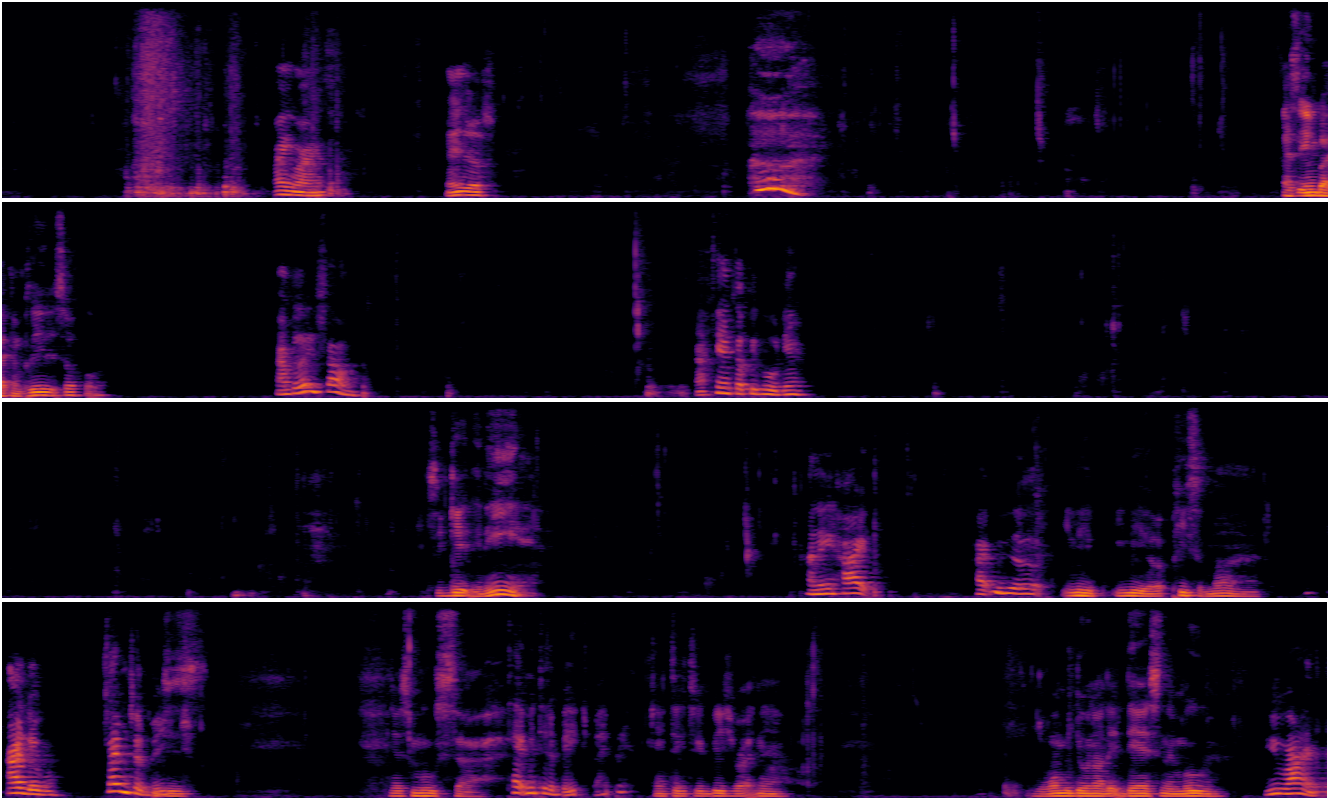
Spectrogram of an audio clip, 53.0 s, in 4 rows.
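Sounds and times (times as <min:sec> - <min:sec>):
person chewing open-mouthed: 0:00.0 - 0:12.9, 0:16.9 - 0:20.2, 0:21.5 - 0:31.1, 0:31.7 - 0:34.6, 0:35.2 - 0:36.3, 0:36.9 - 0:40.8, 0:41.4 - 0:44.1, 0:46.1 - 0:46.5, 0:47.5 - 0:50.6, 0:51.9 - 0:52.4.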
